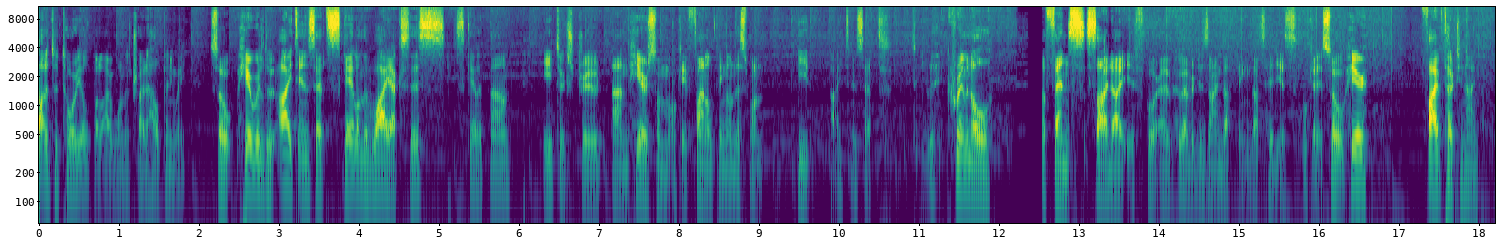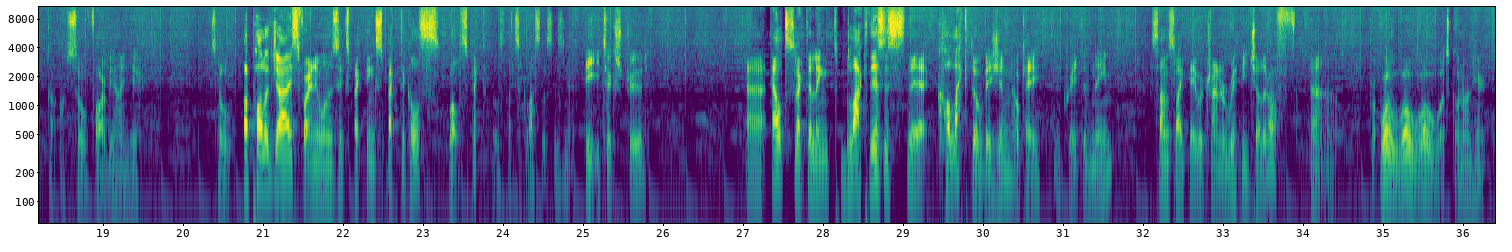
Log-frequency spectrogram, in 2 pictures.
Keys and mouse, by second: 0.5 click, 2.7 i, 3.4 s, 3.7 y, 5.1 s, 6.0 e, 6.7 click, 8.2 shift+click, 9.4 i, 11.0 a, 11.2 g, 12.7 click, 13.5 middle click, 13.7 middle click, 14.1 shift+click, 14.2 shift+middle click, 16.4 middle click, 17.7 Tab, 17.9 Tab, 18.7 l, 19.0 middle click, 20.3 middle click, 21.1 shift+d, 22.9 click, 23.6 l, 24.1 shift+e, 24.8 right click, 25.0 e, 26.5 click, 27.2 click, 27.6 l, 28.0 a, 28.2 g, 29.0 click, 29.9 middle click, 30.5 middle click, 31.0 middle click, 31.4 middle click, 32.0 ctrl+r, 34.1 3, 34.3 click, 35.0 ctrl+z.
